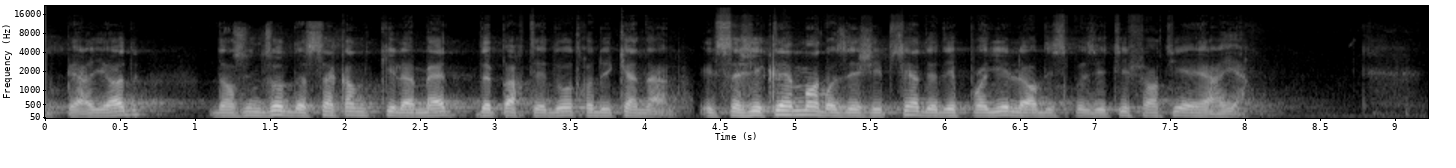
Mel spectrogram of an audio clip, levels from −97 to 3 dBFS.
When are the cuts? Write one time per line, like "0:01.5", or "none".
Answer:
0:04.3
0:05.2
